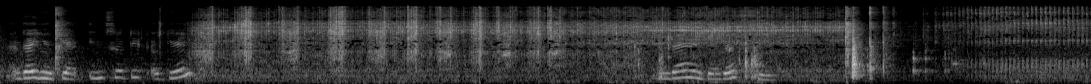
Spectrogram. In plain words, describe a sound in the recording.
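A plastic toy launcher clicks.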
